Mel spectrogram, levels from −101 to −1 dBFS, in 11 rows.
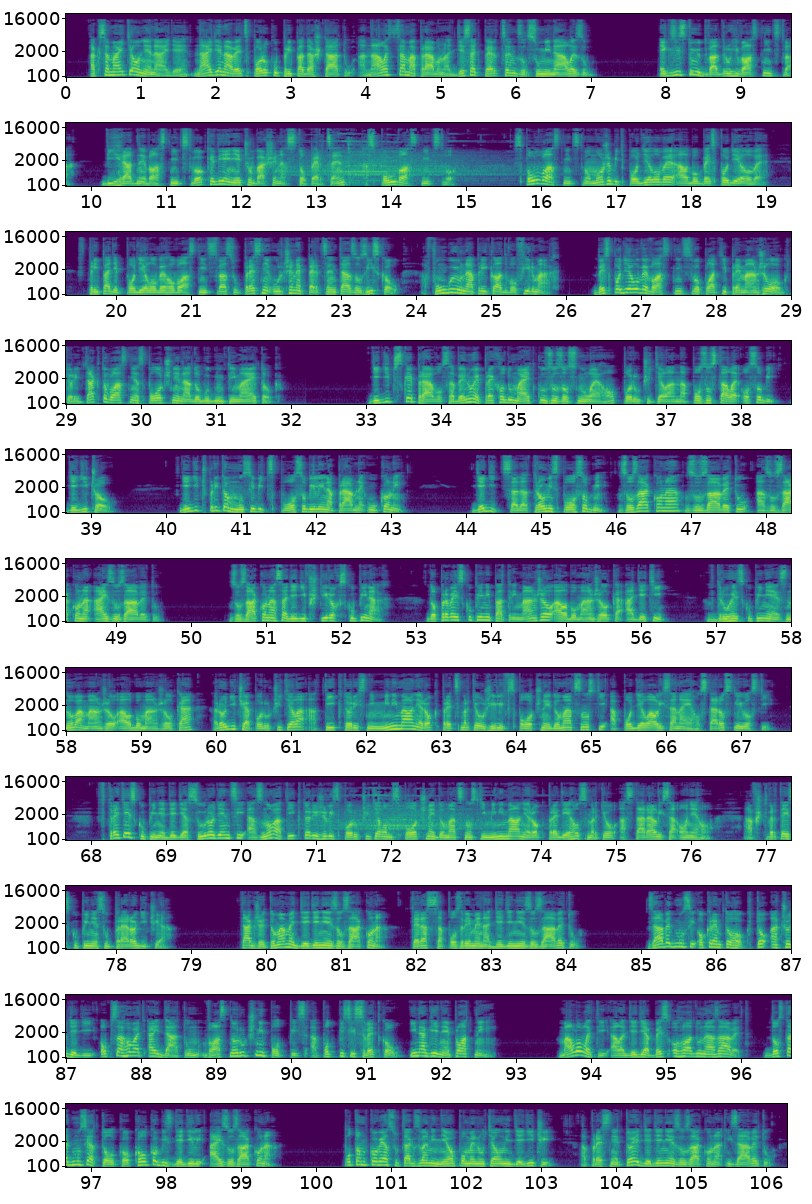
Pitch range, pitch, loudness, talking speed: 115-160 Hz, 130 Hz, -18 LUFS, 135 wpm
